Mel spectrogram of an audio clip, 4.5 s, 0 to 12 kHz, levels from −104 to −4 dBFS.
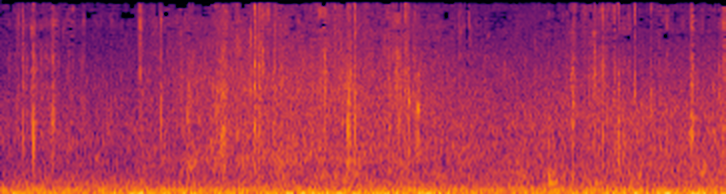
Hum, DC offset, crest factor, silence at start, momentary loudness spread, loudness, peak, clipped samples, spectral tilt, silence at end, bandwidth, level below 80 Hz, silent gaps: none; under 0.1%; 16 dB; 0 s; 6 LU; -33 LUFS; -12 dBFS; under 0.1%; -3.5 dB/octave; 0 s; 11.5 kHz; -34 dBFS; none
